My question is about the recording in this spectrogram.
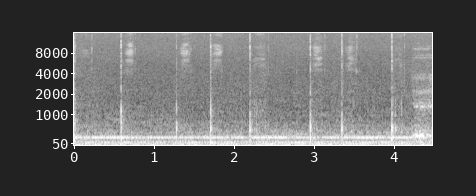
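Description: Faint taps and scratches of a stylus drawing on a pen tablet, about two light ticks a second, over a low steady hum.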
